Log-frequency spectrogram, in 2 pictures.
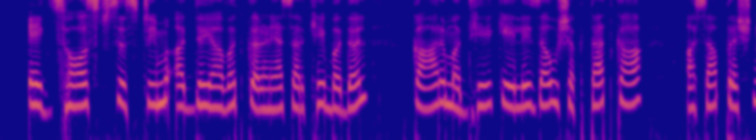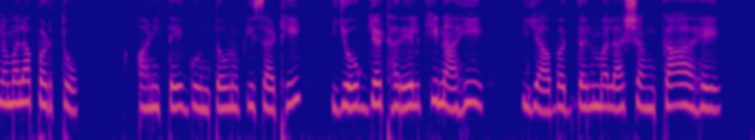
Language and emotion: Marathi, fearful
